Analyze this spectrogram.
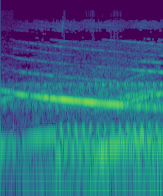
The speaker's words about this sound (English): Screeching convoys of police, like this we captured near Prospect Park, have been frequent around US cities in recent days.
